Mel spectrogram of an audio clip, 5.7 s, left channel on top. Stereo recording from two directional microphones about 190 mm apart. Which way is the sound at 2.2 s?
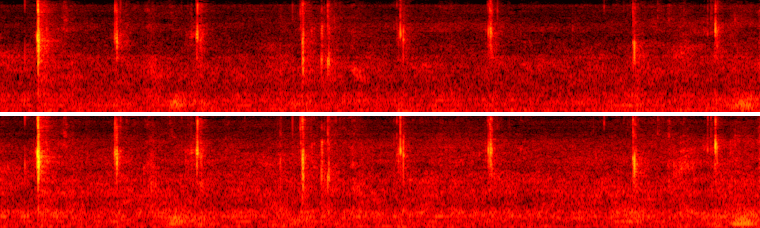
15° left (ahead or behind).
